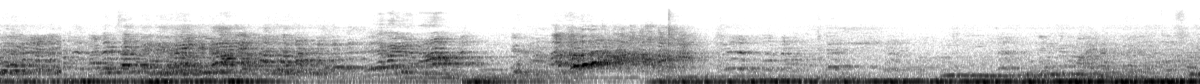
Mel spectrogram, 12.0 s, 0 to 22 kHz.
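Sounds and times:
women laughing: 0.0s - 11.1s.

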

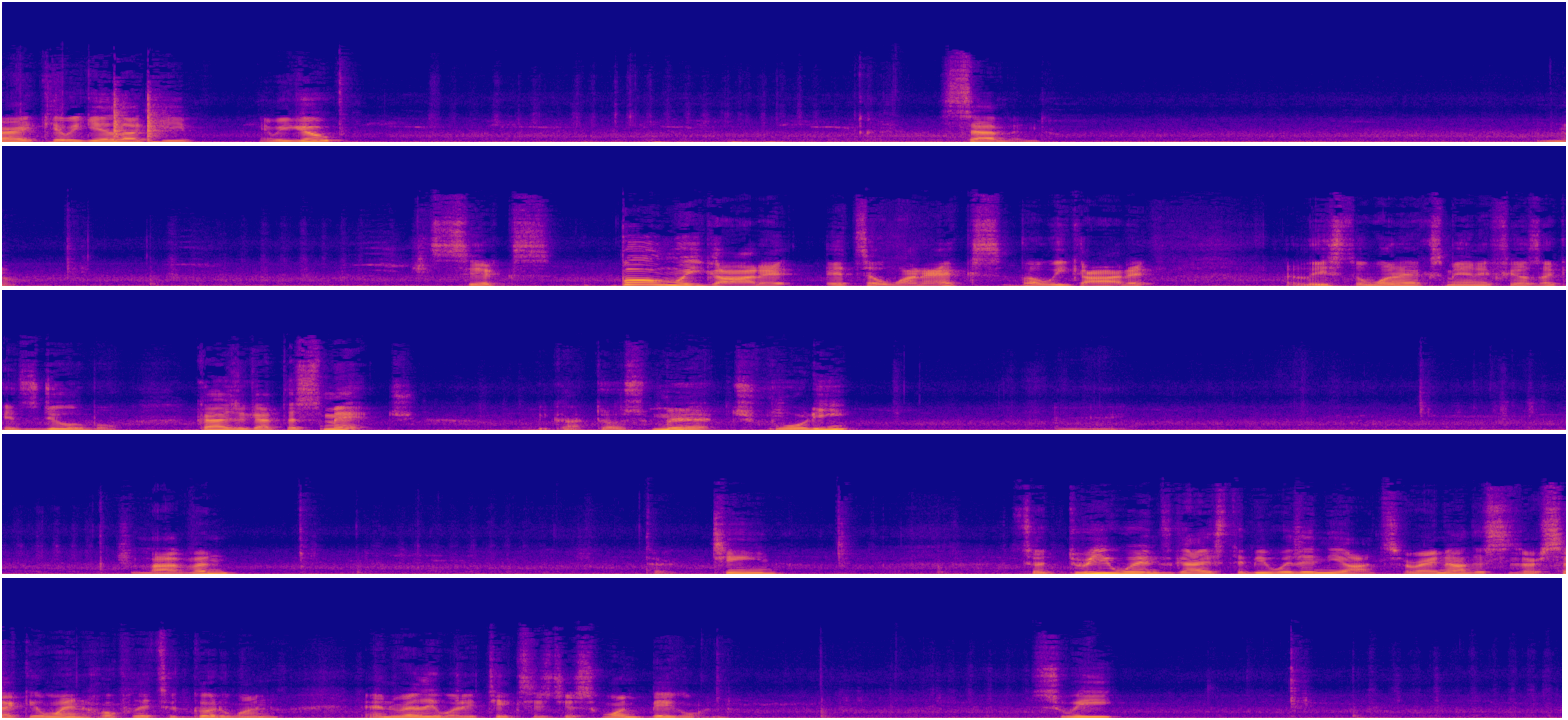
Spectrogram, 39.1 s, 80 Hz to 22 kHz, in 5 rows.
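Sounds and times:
steady low hum: 0.0s - 39.0s
coin scratching lottery ticket: 2.1s - 4.2s, 8.6s - 10.1s, 23.0s - 24.3s, 25.3s - 26.5s, 35.3s - 36.7s, 37.5s - 39.0s.

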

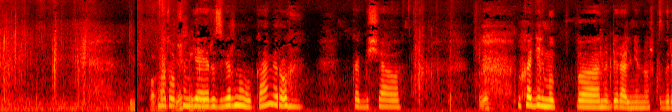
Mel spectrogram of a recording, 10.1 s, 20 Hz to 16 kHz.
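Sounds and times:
footsteps on gravel: 0.0s - 2.8s, 6.1s - 10.0s.

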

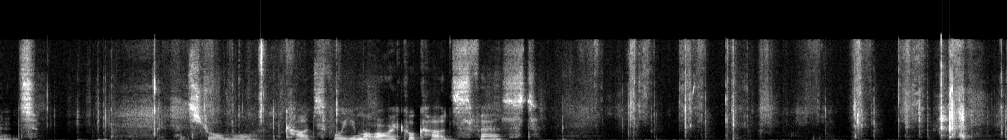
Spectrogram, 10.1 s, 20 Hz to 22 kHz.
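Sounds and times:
cards shuffling and rustling: 0.4s - 3.7s, 5.6s - 10.0s.

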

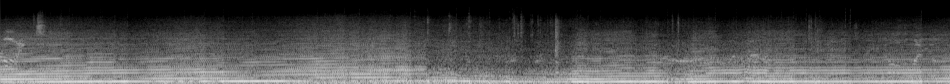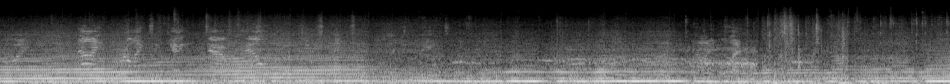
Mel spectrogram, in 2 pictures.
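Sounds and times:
car engine revving: 0.0s - 19.0s.

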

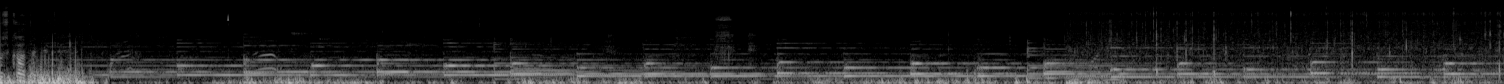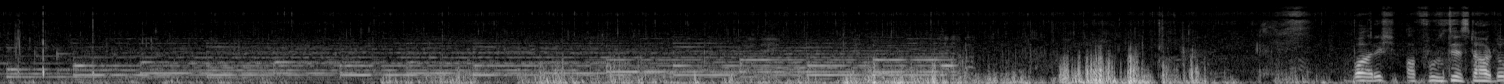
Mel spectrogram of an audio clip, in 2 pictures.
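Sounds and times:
rain pattering: 0.0s - 1.2s, 10.6s - 30.0s
slow melodic background music: 0.0s - 26.2s.

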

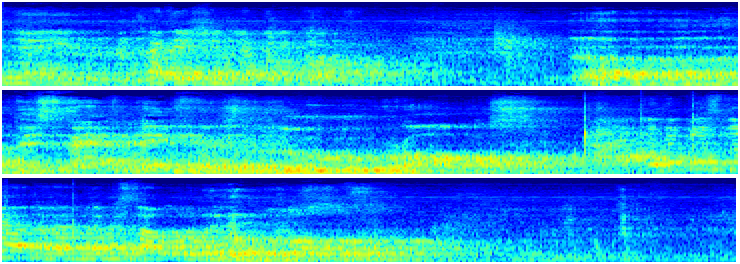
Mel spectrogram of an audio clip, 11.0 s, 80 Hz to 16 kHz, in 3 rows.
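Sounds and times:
low room noise: 0.0s - 11.0s
man's voice over pa echoing: 2.8s - 6.6s, 8.3s - 9.5s.

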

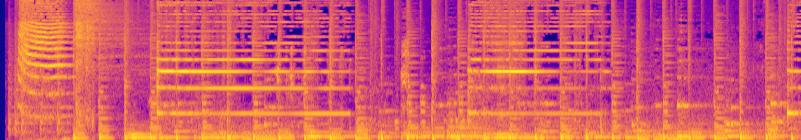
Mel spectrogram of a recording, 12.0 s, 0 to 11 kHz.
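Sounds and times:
air horn blast: 0.2s - 1.2s, 2.2s - 5.5s, 6.8s - 9.4s, 11.6s - 12.0s
music with heavy bass thumps: 1.0s - 12.0s.

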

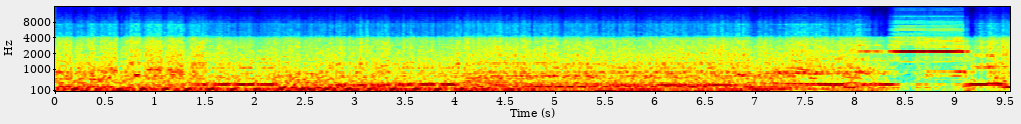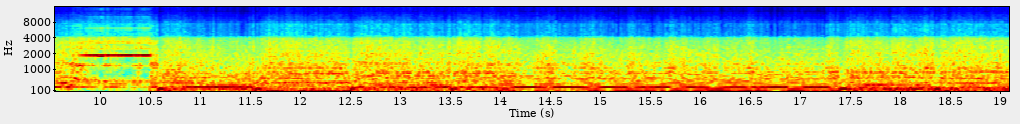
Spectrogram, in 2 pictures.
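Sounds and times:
high held guitar tones: 0.0s - 19.0s
loud distorted rock band: 0.0s - 19.0s.

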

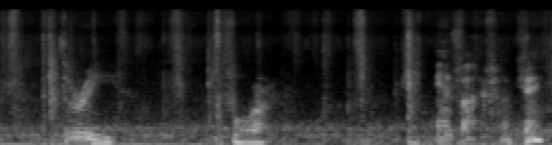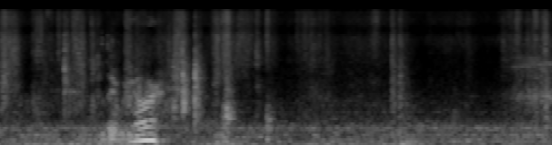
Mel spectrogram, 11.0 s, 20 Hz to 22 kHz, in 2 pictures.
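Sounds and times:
cards tapping and rustling: 7.2s - 8.4s.

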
